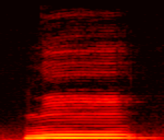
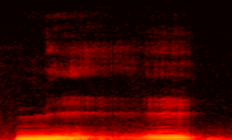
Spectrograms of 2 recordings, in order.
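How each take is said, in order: First: The pitch stays high and level. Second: The pitch dips low, then comes back up.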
